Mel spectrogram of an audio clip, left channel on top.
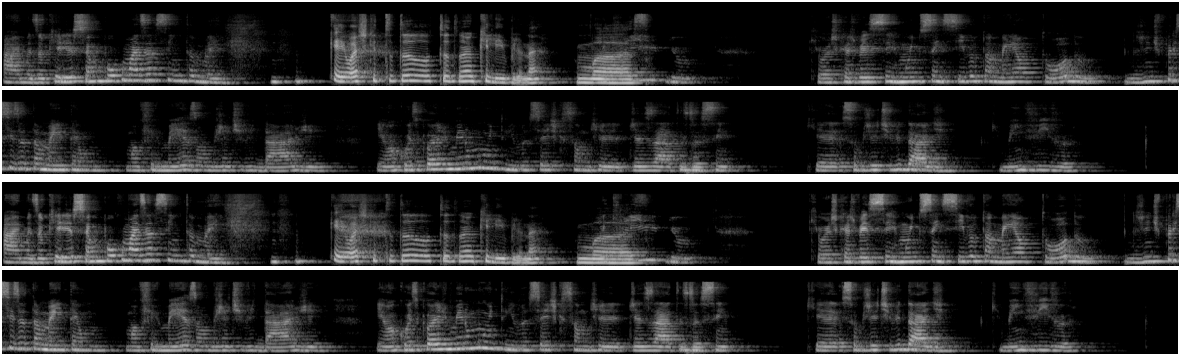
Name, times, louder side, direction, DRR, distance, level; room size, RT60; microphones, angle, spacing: voice 1, 0.0-3.1 3.4-3.8 6.0-6.9 8.1-11.0 11.2-15.0 15.5-19.0 19.9-21.4 21.7-22.5, right 1 dB, 35° right, 1.5 m, -26 dB
voice 2, 3.3-5.5 5.7-6.4 18.5-18.8, left 2 dB, 30° left, 0.7 m, -21 dB
27.0 x 9.4 x 3.1 m
head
